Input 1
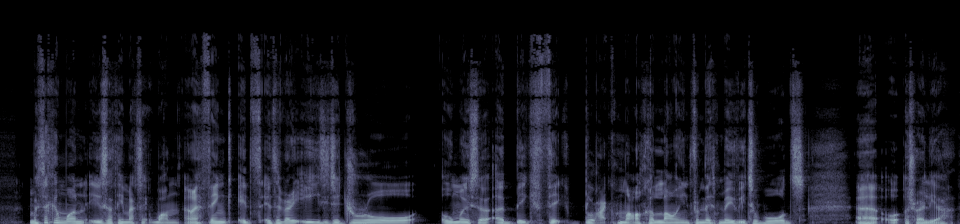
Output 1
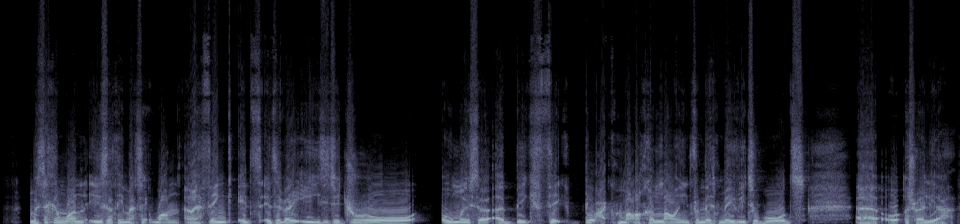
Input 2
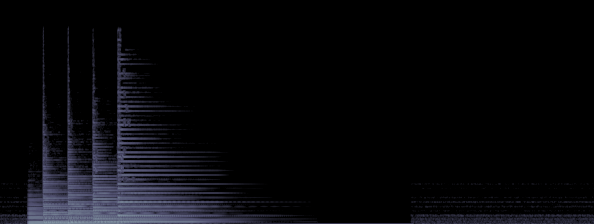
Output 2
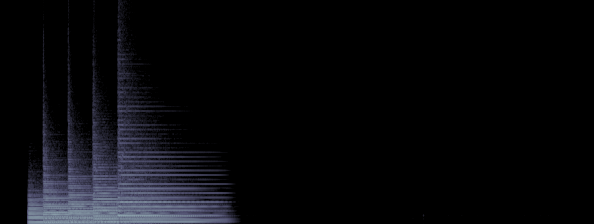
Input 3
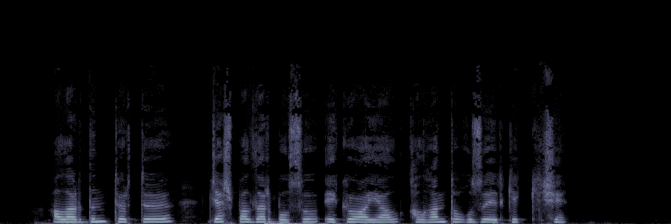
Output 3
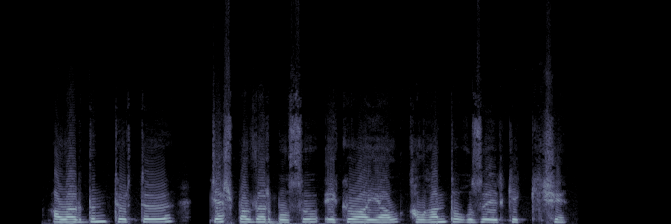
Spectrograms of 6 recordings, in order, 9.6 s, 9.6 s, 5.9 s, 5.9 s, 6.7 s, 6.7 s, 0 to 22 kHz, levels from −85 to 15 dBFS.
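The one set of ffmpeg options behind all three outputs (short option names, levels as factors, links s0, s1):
-filter_complex "[0:a]agate=range=0.02:threshold=0.00282:ratio=16:detection=peak,asplit=2[s0][s1];[s1]highpass=f=720:p=1,volume=20,asoftclip=type=tanh:threshold=0.531[s2];[s0][s2]amix=inputs=2:normalize=0,lowpass=f=1500:p=1,volume=0.501,volume=0.562"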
